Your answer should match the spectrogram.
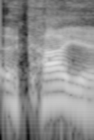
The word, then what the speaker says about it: Akaya: And is it uh Akaya? Is that the correct pronunciation of your name? Yeah, that's right.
